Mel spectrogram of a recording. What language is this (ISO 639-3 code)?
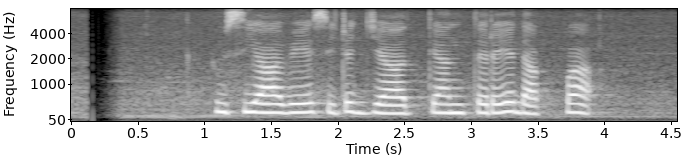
sin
